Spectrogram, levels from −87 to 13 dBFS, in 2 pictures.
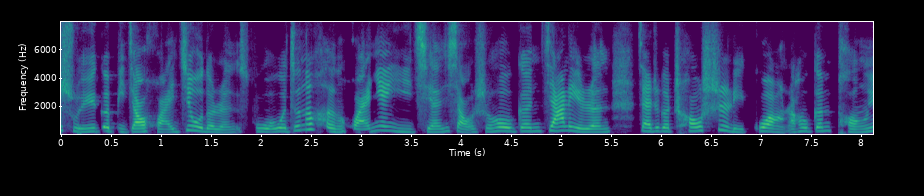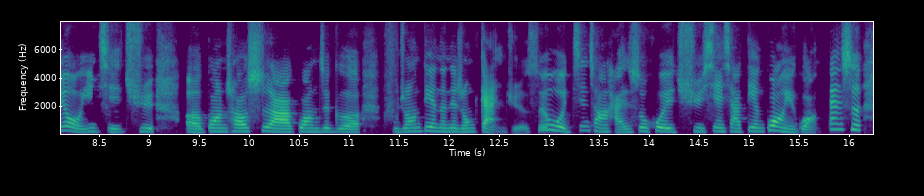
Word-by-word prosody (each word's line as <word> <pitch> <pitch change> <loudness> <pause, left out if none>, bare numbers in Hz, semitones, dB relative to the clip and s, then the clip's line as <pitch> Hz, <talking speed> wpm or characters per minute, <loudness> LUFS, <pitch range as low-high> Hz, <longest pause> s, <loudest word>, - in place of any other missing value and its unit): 属 260 -5 0
于 220 +1 -2
一 - - +1
个 265 +3 +3
比 230 -3 -11
较 220 +3 +7
怀 200 -3 -3
旧 285 +6 +2
的 215 -3 -2
人， 190 0 -8
所 - - -8
我 220 -2 -3
我 245 +1 0
真 305 +7 -4
的 375 - +3
很 250 - -3
怀 200 -2 +3
念 295 -2 +1
以 220 -3 -10
前 205 +2 +1
小 205 -6 +1
时 225 +2 -6
候 260 +1 +2
跟 255 +1 -4
家 275 +3 +7
里 290 -3 0
人 210 0 -1 0.3
在 255 -3 +3
这 260 - -4
个 250 - 0
超 265 +2 0
市 315 +1 -1
里 210 -2 -9
逛， 240 -3 +3
然 - - -3
后 250 - -4
跟 270 +3 -4
朋 205 +2 -5
友 280 -5 +1
一 220 +4 -6
起 220 -2 -2
去， 225 +2 -4 0.3
呃， 200 - +1
逛 240 +3 -1
超 240 0 +2
市 265 +2 +2
啊、 220 -3 +8
逛 235 +1 -2
这 235 +1 -4
个 210 -3 -3 0.2
服 220 - -14
装 240 +2 -4
店 280 +1 -1
的 240 - -5
那 240 0 -4
种 225 0 -5
感 - - +4
觉。 480 +3 -14
所 - - -6
以 - - -1
我 295 -8 +1
经 305 +9 -6
常 245 -6 -1
还 190 -3 -4
是 235 +5 -2
会 250 -2 +1
去 245 +2 -4
线 245 +2 +1
下 235 0 0
店 250 +1 -4
逛 295 -1 +4
一 205 - -5
逛。 190 -1 -3
但 390 0 +2
是， 375 -2 +4
240 Hz, 275 characters per minute, -24 LUFS, 215-265 Hz, 0.3 s, 啊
